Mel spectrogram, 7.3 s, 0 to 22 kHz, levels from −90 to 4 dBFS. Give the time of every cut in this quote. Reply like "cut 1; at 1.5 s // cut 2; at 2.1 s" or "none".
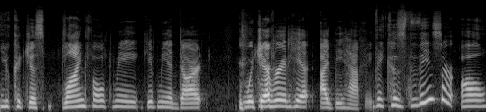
cut 1; at 5.6 s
